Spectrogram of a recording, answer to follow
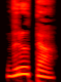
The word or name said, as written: ಘೃತ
